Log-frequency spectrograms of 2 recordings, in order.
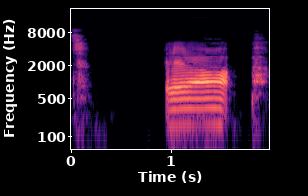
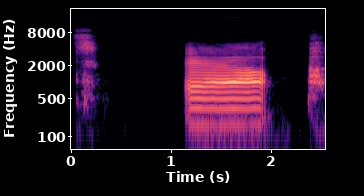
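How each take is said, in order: First: Slow blending repeat; slow sliding sounds again. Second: Slow blending sounds; slow sliding sounds. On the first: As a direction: hold each sound long and louder. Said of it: "Try it one more time". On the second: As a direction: slide through each sound, held long. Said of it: "slide to those sounds". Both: Shown as a demonstration.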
